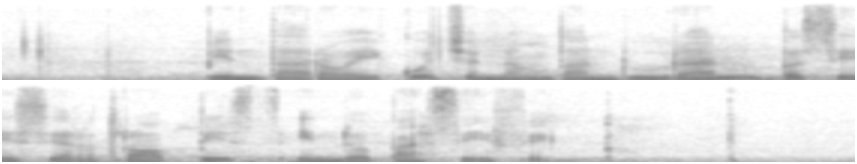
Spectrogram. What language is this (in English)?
Javanese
